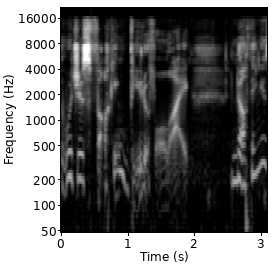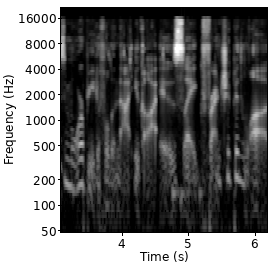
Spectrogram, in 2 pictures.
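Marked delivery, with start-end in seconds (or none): 0.0-1.6 put-on high-sounding delivery. Repeating own words after noticing they sounded high: mimicking sounding high. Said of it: "I just sounded so high".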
